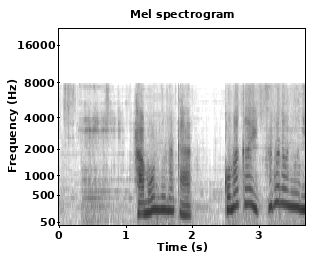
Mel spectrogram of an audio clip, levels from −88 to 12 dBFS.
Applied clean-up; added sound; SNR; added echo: neural separator model SepFormer DNS4.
